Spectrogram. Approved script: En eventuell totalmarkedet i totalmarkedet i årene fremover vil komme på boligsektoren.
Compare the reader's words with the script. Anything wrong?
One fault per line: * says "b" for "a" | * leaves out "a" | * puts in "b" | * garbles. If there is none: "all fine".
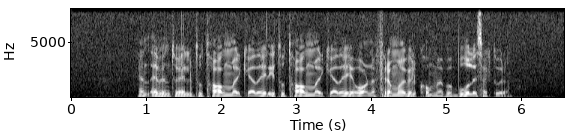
all fine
